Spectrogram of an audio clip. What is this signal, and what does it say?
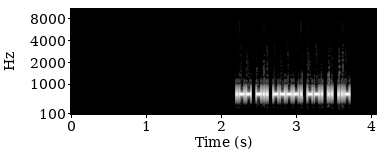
Morse code, heard as a keyed tone, about 52 wpm, 700 Hz. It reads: WD9GIU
